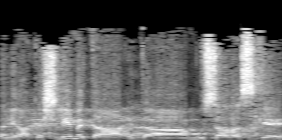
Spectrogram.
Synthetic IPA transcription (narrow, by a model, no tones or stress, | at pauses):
aniʁakaʃlimet̪aet̪amusaʁaske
